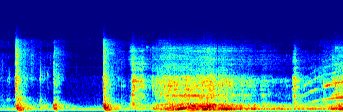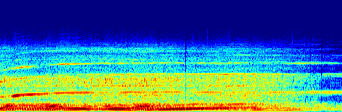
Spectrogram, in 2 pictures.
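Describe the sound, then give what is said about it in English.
A few door slams and clunks, then an ambulance engine revs up as its siren begins wailing, its rising and falling tone growing steady as the ambulance pulls away with the motor rumbling underneath. “I'll ride back in the ambulance with the girl.”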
